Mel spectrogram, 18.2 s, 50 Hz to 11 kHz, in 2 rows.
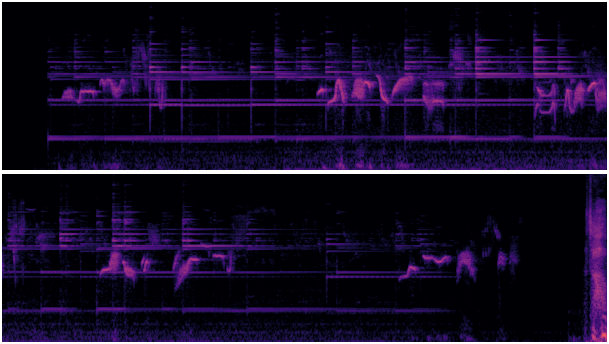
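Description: Birds chirping in quick rising and falling calls over several steady held tones that ring underneath, with a few faint clicks. The tones stop about 16 seconds in, leaving a couple of last chirps.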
